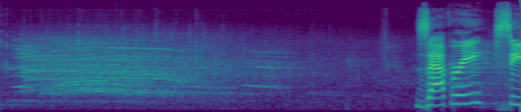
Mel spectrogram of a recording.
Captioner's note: crowd cheering; crowd applauding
